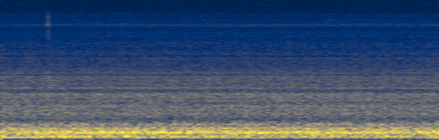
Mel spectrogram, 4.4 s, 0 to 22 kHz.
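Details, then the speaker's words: 2000/2001 Toyota Tundra Limited, about a quarter million miles, warm after a long idle with the air conditioning on in hot weather, temperature gauge holding at halfway; a steady V8 burble with no misfires, ticks or hunting. "But I've just been sitting here letting the truck idle with the air conditioning on. And it seems to be doing fine."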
